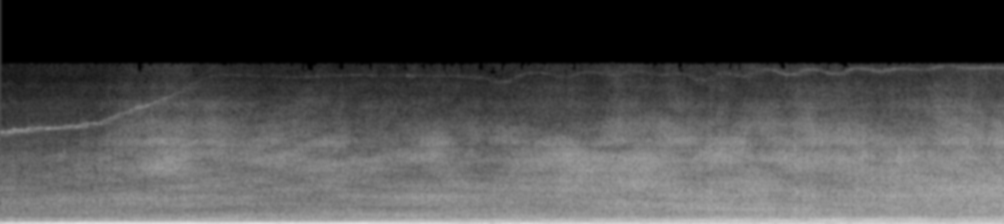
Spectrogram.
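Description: Turbocharged diesel engine of a Super Farm pulling tractor running hard under the load of a pulling sled. Its pitch steps down a little about three seconds in and then wavers, over a steady hiss.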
